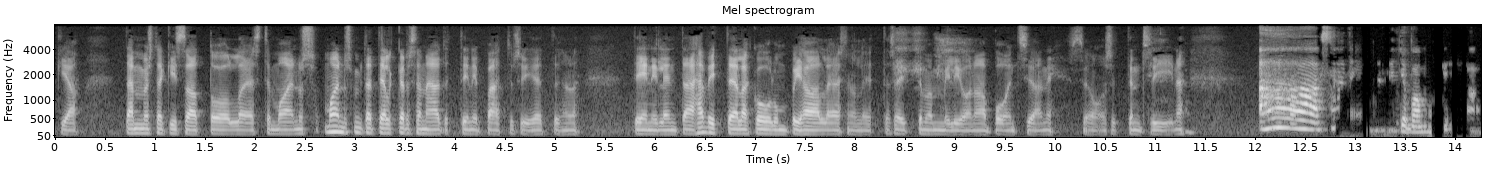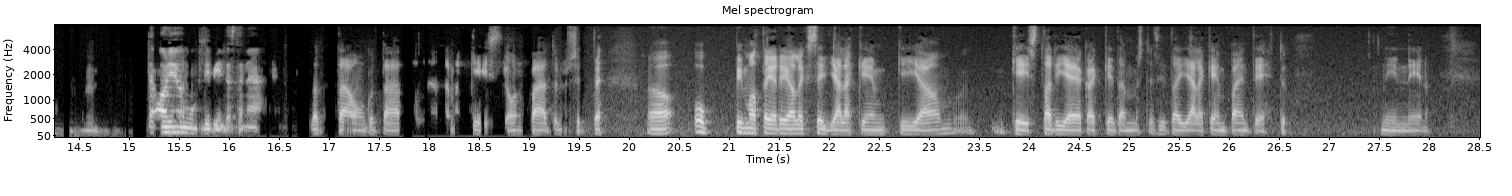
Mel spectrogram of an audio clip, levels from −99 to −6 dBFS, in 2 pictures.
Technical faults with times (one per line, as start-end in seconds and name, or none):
12.63-14.71 speech suppressed in double talk
14.85-14.90 other side's voice leaking through
15.13-17.24 speech suppressed in double talk
17.52-19.56 speech suppressed in double talk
